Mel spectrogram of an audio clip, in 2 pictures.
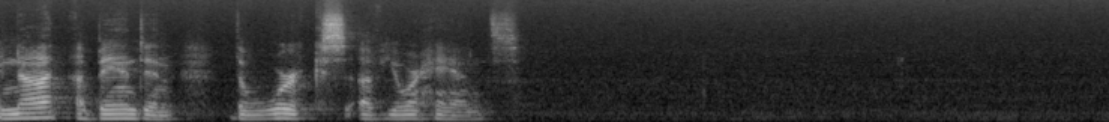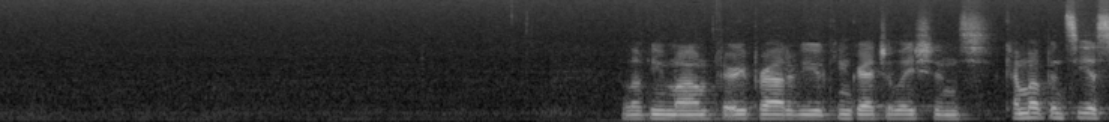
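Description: A man speaks calmly and close to a microphone, pausing in the middle.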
